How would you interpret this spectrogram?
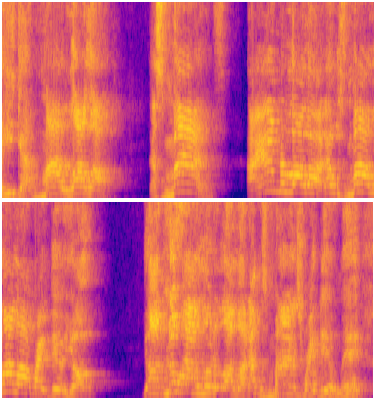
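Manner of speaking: high, drawn-out indignant wail; possessive outrage. Retold or imitated. Acted possessive outrage over his Lala.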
